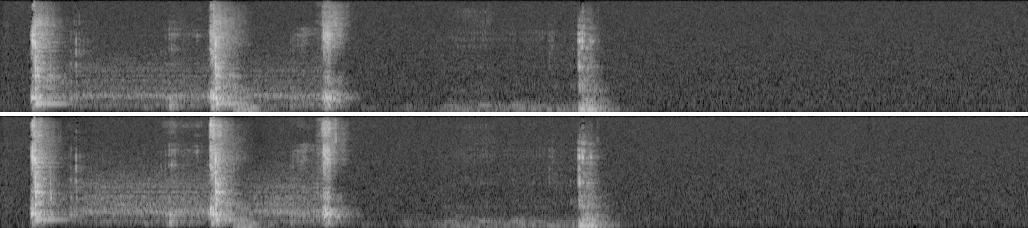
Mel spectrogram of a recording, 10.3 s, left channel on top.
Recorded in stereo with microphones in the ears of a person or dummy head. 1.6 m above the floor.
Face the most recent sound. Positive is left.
turn(degrees=-5)  # may be behind; listen again after turning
